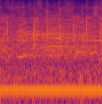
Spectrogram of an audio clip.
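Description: Steady low hum under faint, indistinct voices of people talking, with a few light clicks.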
